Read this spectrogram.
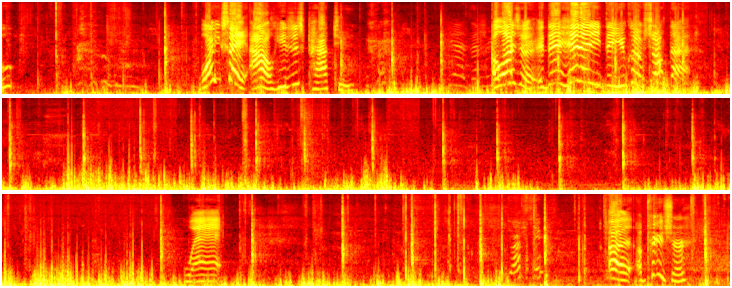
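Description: A basketball bounces on asphalt outdoors.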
